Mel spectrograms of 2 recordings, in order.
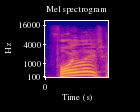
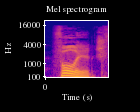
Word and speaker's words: foliage: Foliage? How do you say that? – Foliage. – Foliage. – Foliage. – There we go. Nice.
